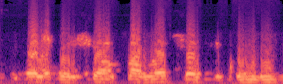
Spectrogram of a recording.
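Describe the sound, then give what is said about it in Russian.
A caller's voice comes through a phone line with a hollow, echoing quality, as a radio receiver playing near the caller feeds the speech back, smearing the words slightly. “И мы вас слышим хорошо, но вот эхо немножко мешает. Как, знаете, как в пустом зале там.”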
